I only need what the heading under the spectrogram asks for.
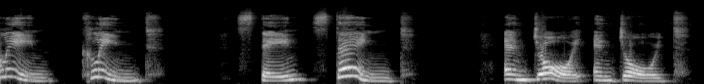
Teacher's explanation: your vocal area meaning it is a voiced consonant and so when Ed is added to a word that ends with a voice consonant it is articulated as D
